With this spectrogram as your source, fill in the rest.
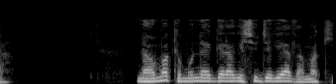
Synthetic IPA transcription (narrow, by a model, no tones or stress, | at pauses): naɔmakemonɛːɡɛɾaɣeɕud͡ʑeɣeaðamaki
